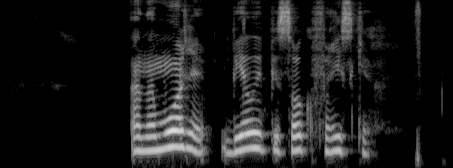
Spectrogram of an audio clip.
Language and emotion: Russian, neutral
